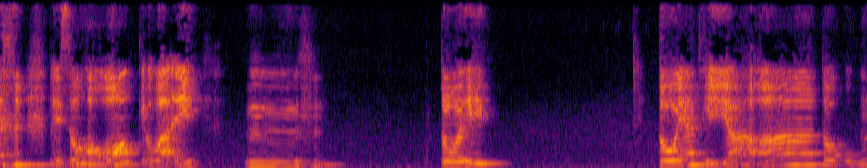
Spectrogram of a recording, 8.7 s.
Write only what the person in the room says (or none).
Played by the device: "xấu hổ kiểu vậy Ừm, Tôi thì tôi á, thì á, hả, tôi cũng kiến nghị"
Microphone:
none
